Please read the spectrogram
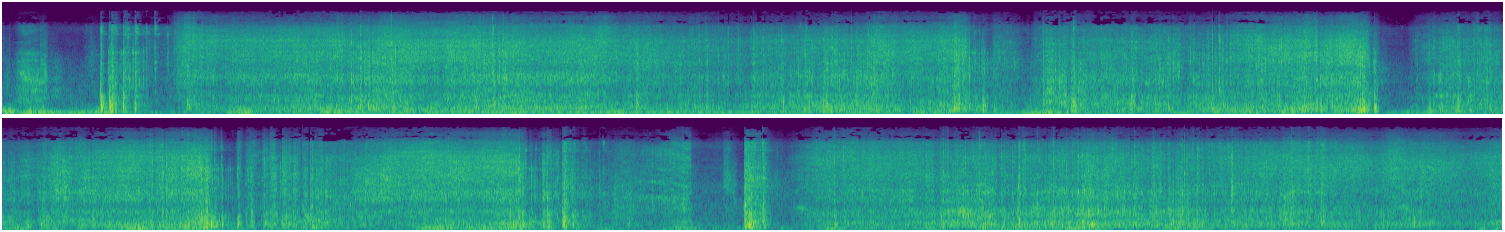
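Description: Snowcaster wheeled snow pusher's plastic blade scraping snow across a concrete driveway in long pushes, with short pauses between them. A few sharp knocks stand out: about a second in, again around a third of the way through, and past the middle.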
